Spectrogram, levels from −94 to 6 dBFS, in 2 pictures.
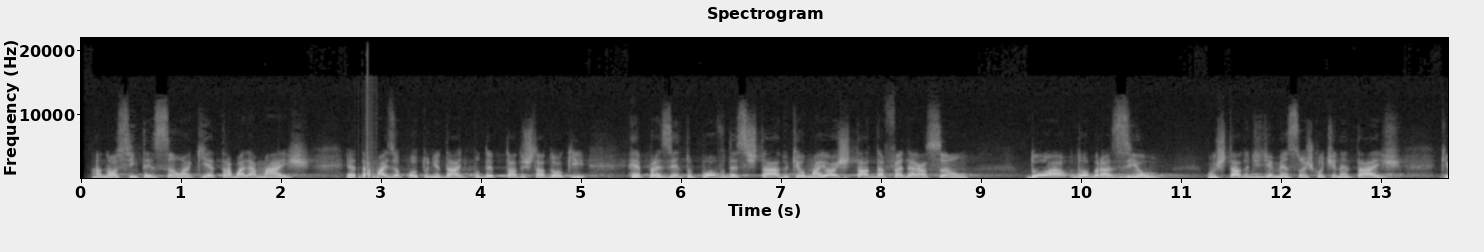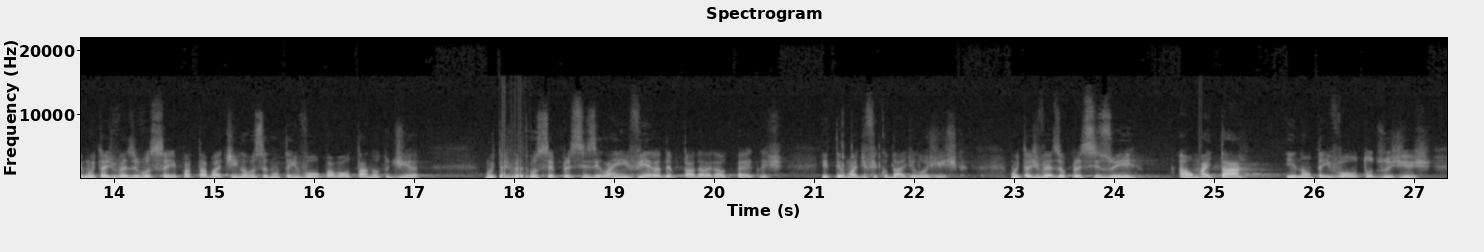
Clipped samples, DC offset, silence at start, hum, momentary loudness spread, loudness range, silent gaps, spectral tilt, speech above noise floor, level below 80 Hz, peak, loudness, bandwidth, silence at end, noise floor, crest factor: under 0.1%; under 0.1%; 0.1 s; none; 9 LU; 4 LU; none; -6.5 dB/octave; 28 dB; -58 dBFS; -4 dBFS; -24 LUFS; 13 kHz; 0.2 s; -51 dBFS; 20 dB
